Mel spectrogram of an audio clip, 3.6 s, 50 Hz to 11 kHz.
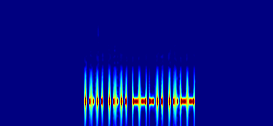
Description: Morse code, heard as a keyed tone, about 44 wpm, 700 Hz. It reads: 5583
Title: Common Cut Numbers - 4-Digit 45wpm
